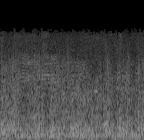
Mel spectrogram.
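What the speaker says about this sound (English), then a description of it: "Wind is blowing in today." Steady wind gusts buffet an outdoor microphone at a high school baseball game, a continuous broadband rush that holds level throughout with no talk.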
